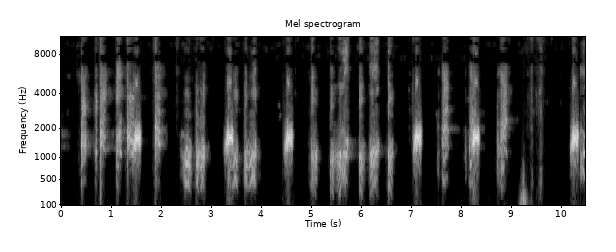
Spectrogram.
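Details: Black-crowned night heron calls: short, harsh, croaking 'quok' notes, loud and clipped, coming in quick irregular bursts and pairs across the whole stretch, with a brief low thump near the end and no other clear sounds.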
